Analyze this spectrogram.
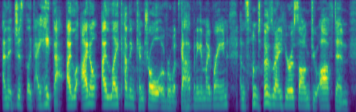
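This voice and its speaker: A man's voice: a little high, a little fast. A man co-hosting a show in casual chat, thinking aloud and often breaking off to restart his sentences. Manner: rambling, self-interrupting, thinking aloud. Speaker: show co-host.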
